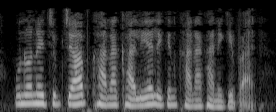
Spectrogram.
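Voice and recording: A woman talks at a fast pace with ordinary pitch variation. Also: medium pitch for a woman.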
